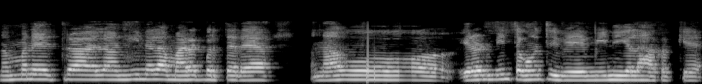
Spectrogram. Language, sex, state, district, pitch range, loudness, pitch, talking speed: Kannada, male, Karnataka, Shimoga, 200-220 Hz, -15 LUFS, 210 Hz, 120 wpm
